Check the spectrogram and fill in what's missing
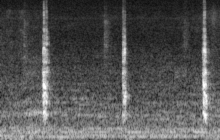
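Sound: clock ticking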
